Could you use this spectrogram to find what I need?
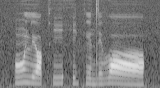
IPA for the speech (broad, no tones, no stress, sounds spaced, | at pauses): õ lʲ ɒː kʰ i h i kʲ æ̃ d e v ɒː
